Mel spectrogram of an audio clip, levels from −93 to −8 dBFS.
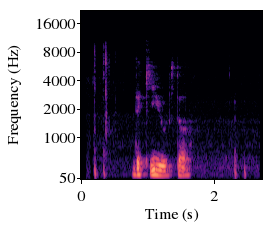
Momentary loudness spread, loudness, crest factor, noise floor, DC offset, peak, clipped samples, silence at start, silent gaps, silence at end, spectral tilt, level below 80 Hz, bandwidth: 26 LU; -33 LUFS; 20 dB; -68 dBFS; under 0.1%; -16 dBFS; under 0.1%; 0.2 s; none; 0.4 s; -8 dB/octave; -76 dBFS; 10 kHz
